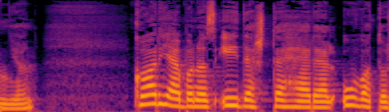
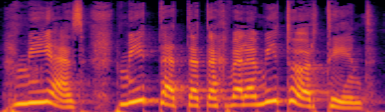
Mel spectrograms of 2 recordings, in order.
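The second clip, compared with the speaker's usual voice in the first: tearful cry; 7 semitones higher than usual. A narrator's reading. Sister cries out in tears at her brother. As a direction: cry out in tears over the sick baby. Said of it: "Már potyogó könnyeken keresztül kiáltotta".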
